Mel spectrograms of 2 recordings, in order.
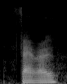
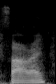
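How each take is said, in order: First: It is pronounced in an American way. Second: It is pronounced in a non-American way. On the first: "I think Americans say Faro" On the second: "I would say Faro"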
